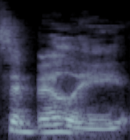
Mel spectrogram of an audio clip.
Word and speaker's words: Sibilly: like hi I'm Sibley and I was like okay it's written down phonetically here I put down s-i-b-l-e-y yes I love it if it's phonetically it is to Billy so like when people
